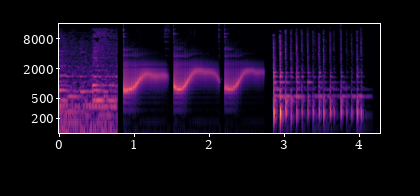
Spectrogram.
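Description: Cartoon comedy sound effects: a music track cuts off just under a second in, then three springy boing tones follow, each sliding up in pitch, and after them comes a fast rattling run of clicky notes.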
